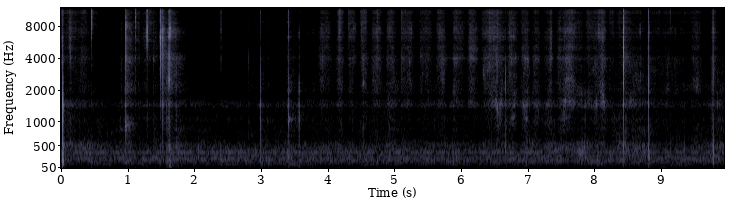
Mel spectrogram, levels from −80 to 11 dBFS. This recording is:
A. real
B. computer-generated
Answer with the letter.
B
